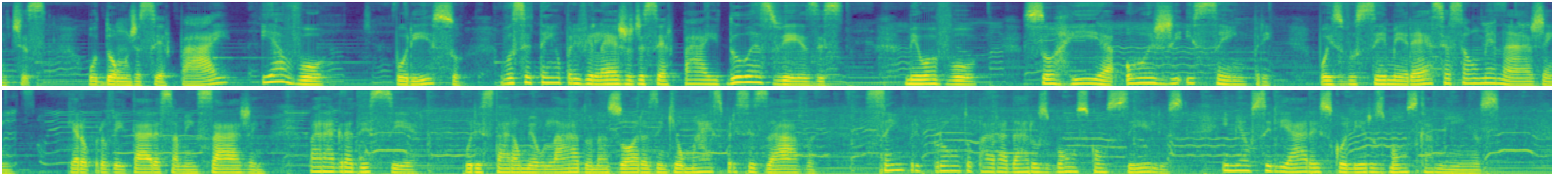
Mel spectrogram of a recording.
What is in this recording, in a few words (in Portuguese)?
DIA DOS PAIS AVO, fem; Telemensagens 2017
